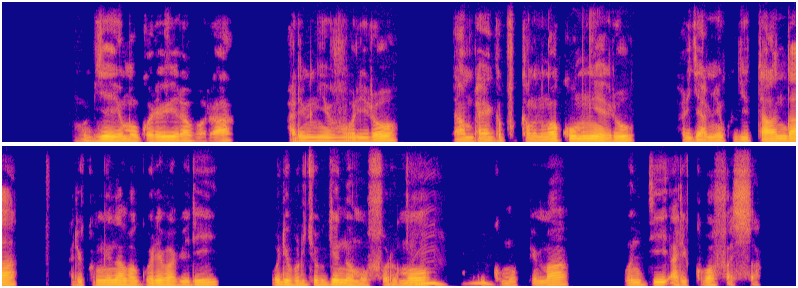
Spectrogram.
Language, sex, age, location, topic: Kinyarwanda, male, 25-35, Kigali, health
